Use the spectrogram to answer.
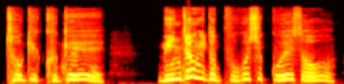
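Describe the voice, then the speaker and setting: A woman voicing a sick, shameless middle-aged father who pleads in a low, slow, whining voice. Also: a little mellow, dry recording, studio quality. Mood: pleading.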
